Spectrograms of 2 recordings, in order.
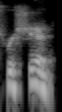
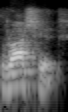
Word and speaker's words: Rashid: uh council dance more so it's been pronounced many different time ways and uh over many councils so i can tell you that i'm used to everything but it's rashid so that's how my mama calls me if you can say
